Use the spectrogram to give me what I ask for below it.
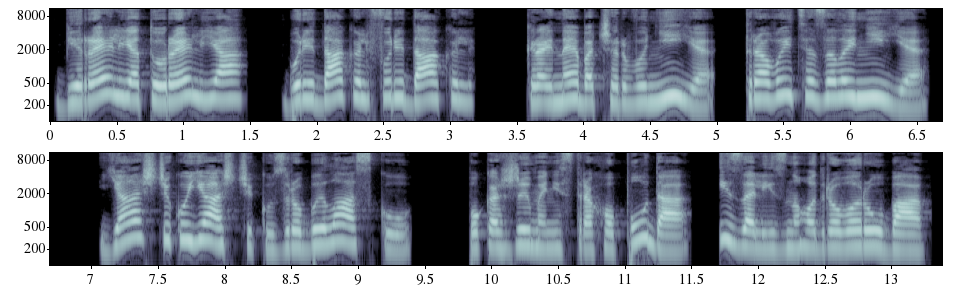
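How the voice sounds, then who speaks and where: A woman's voice: fairly high pitch, moderate pace, dry recording, studio quality, lightly acted. A woman reading aloud and voicing a tender, anxious young girl who speaks earnestly and with feeling. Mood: pleading.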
